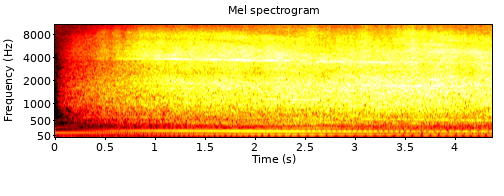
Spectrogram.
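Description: Propeller aircraft engine droning overhead, swelling over the first second and then holding steady.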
